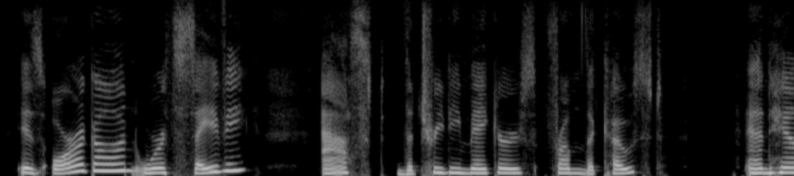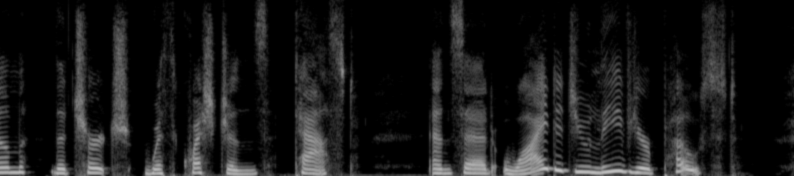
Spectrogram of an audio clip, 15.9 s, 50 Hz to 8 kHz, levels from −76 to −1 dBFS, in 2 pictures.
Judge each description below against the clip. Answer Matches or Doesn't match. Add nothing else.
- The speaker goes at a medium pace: Doesn't match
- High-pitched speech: Matches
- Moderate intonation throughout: Matches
